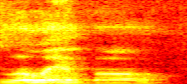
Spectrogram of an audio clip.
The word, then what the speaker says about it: Lilienthal: and it's scottish my last name is lillian ball and it's spelled l-i-l-i-e-n-t-h-a-l and it's german and jewish meaning lily of the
